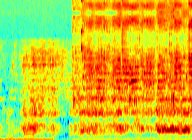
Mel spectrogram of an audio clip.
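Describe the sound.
A toilet flushes with an abrupt rushing surge of water that keeps swirling and gurgling to the end, loud and without voices.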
